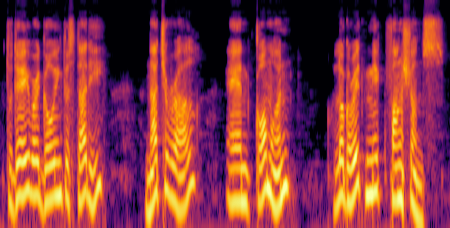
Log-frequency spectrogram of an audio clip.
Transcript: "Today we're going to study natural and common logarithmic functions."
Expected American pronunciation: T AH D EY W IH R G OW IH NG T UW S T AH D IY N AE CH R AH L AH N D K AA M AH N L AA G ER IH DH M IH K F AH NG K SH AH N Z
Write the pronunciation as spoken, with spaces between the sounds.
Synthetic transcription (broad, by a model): T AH D EY W IH R G OW IH NG T UW S T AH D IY N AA CH R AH L AH N D K AA M AH N L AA G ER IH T M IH K F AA NG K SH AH N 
